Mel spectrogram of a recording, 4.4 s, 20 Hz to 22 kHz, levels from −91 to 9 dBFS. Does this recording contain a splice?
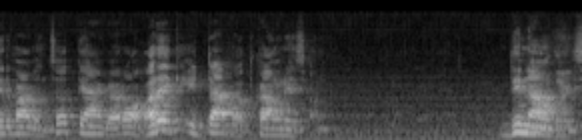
no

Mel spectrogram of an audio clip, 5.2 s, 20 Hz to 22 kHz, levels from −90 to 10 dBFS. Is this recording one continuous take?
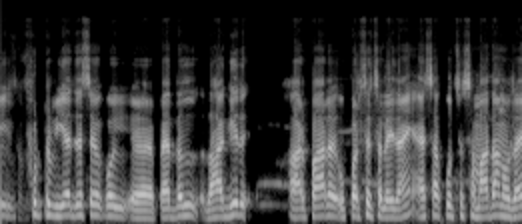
yes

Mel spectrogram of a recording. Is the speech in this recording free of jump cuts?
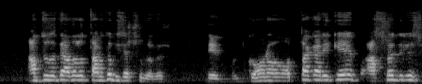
yes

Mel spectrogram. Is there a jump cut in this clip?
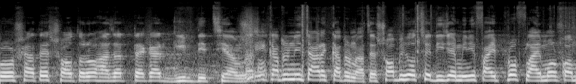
yes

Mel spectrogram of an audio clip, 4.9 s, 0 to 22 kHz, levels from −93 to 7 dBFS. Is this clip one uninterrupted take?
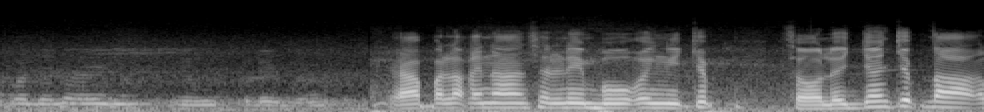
no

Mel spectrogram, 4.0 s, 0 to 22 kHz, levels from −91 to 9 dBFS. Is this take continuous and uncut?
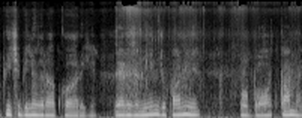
no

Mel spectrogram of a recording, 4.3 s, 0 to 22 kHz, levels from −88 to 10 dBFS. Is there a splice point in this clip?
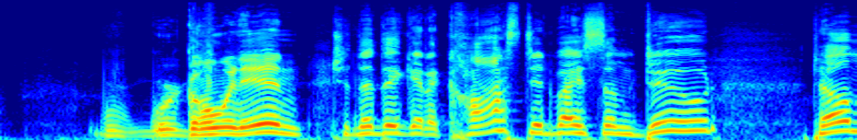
yes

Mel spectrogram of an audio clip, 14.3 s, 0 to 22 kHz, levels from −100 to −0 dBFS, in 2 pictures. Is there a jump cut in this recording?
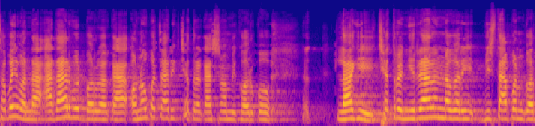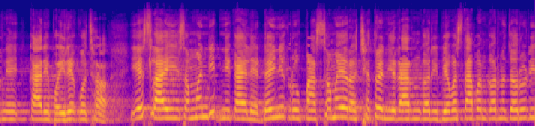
no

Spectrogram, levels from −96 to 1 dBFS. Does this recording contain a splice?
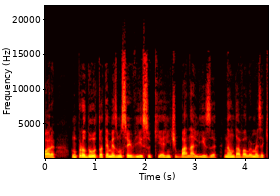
yes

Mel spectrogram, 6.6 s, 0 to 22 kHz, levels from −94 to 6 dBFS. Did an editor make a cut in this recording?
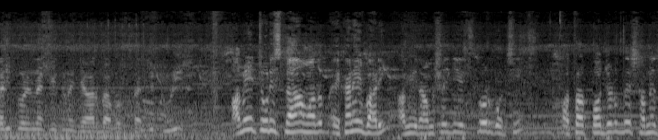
yes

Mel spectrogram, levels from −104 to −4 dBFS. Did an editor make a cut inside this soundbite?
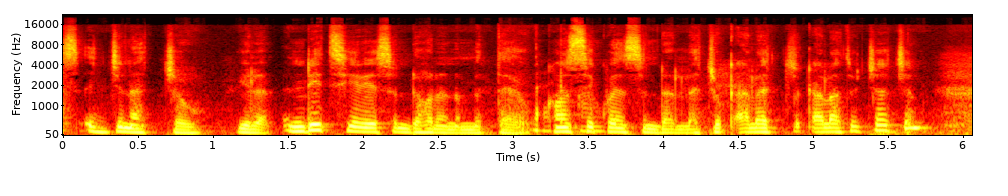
no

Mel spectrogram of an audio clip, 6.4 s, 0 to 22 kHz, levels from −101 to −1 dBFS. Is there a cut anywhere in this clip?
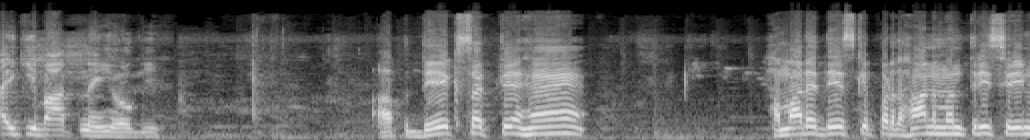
yes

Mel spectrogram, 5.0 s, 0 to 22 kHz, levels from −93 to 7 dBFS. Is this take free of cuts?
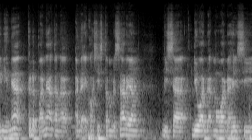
yes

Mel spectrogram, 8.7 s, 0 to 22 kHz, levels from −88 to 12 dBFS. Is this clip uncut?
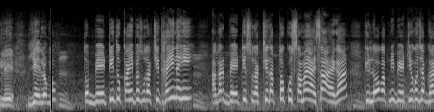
no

